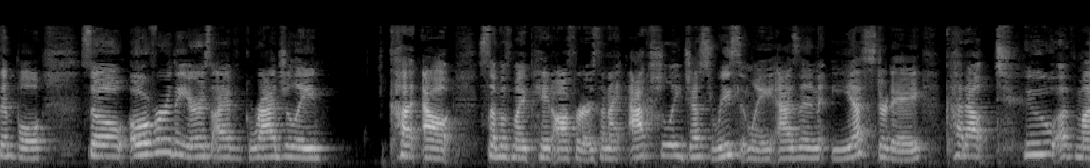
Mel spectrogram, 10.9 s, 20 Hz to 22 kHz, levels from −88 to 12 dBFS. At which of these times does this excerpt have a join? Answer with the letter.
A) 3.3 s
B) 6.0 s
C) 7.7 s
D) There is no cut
D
